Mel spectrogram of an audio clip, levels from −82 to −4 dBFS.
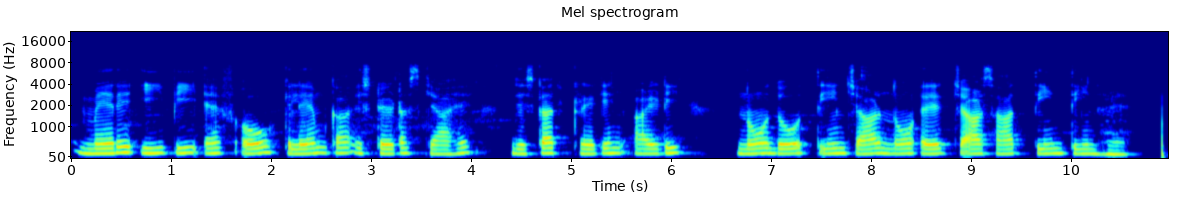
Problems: none marked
